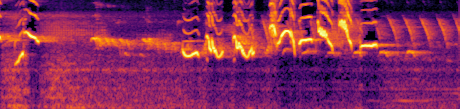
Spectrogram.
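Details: Oriental magpie-robin lure song for making birds sing heatedly: an accelerating sequence of loud, quick, varied whistles and trills, ending with a soft rapid ticking series.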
